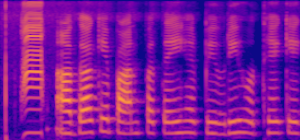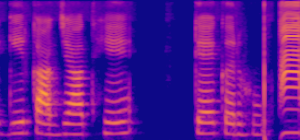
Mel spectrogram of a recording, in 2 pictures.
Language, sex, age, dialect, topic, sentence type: Chhattisgarhi, female, 18-24, Eastern, agriculture, question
